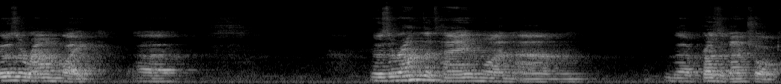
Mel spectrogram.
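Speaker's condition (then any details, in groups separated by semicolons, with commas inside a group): Cerebral palsy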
